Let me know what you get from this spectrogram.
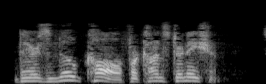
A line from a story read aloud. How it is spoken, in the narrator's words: someone was singing urgently as the orchestra wailed and stomped in the background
